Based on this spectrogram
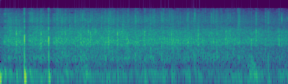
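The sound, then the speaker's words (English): Steady audience applause at a Diocese of Columbus men's conference, thanking the volunteers, fills the whole stretch: a dense crackle of many hands clapping at an even loudness, with a couple of sharper claps standing out near the start. “So let's give them a round of applause and thank them.”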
